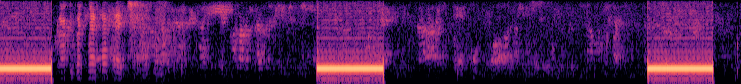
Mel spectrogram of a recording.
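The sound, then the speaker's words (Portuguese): Ringback tone while calling someone's father on the phone: three steady, loud, even beeps spaced about five seconds apart, with quieter talk in between. “Ligando pro pai dela.”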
